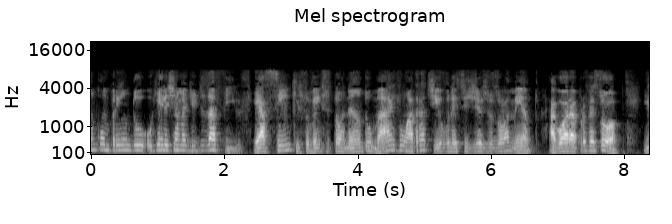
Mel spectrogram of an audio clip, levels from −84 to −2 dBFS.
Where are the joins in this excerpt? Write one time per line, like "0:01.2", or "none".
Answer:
0:02.4
0:06.8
